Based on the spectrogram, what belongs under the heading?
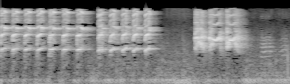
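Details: Rapid, evenly spaced nasal beeping notes from a white zebra finch, about eight per second for a second and a half, then a brief harsher buzzy burst, against a faint low hum.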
